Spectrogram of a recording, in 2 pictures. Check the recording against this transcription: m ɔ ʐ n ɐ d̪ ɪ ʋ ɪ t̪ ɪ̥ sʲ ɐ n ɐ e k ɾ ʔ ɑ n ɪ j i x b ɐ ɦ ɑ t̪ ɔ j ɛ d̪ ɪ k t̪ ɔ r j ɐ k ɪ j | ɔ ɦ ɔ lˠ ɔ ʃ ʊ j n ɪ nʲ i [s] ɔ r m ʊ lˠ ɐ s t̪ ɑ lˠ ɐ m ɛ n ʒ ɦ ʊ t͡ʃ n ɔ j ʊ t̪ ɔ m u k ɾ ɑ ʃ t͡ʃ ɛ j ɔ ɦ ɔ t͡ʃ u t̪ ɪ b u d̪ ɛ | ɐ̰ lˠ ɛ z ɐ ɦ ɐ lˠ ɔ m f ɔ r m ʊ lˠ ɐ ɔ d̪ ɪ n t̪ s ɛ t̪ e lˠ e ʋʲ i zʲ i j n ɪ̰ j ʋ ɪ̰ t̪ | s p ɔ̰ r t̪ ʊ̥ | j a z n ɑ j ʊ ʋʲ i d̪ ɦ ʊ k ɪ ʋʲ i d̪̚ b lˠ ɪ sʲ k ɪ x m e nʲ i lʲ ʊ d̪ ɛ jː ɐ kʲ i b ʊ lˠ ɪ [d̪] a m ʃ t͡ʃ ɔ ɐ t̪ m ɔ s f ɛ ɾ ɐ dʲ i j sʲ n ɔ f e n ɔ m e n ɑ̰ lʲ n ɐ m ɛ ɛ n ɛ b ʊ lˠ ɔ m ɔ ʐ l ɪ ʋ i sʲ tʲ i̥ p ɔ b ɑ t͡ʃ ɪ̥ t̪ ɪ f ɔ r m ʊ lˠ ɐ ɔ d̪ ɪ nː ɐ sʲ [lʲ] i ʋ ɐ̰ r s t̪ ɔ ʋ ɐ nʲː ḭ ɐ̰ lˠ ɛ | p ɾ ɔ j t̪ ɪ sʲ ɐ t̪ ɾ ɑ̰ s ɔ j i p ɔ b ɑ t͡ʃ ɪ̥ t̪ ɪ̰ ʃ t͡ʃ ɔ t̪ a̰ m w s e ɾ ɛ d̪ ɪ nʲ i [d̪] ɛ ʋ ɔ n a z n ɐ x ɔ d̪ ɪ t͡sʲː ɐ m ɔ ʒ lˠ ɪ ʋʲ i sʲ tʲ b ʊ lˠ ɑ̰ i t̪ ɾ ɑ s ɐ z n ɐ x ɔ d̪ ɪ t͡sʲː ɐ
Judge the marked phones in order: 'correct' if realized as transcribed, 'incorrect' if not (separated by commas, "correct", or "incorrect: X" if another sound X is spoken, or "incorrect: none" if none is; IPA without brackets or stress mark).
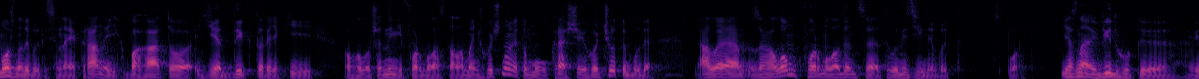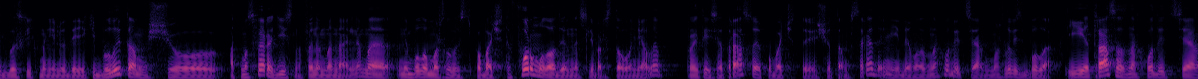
incorrect: f, incorrect: t̪, correct, correct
